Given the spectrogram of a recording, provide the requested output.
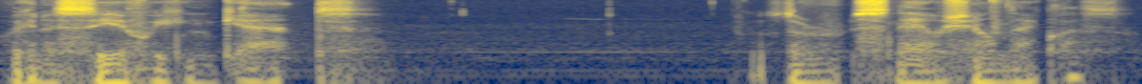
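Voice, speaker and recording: Male ASMR game streamer, ill and hoarse: rock-bottom pitch, flat delivery, subdued breathy murmur with whispering and long pauses. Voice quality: husky, raspy, breathy. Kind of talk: soft-spoken whispered ASMR game playthrough.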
